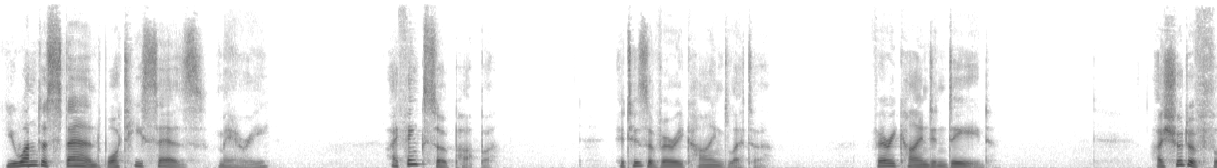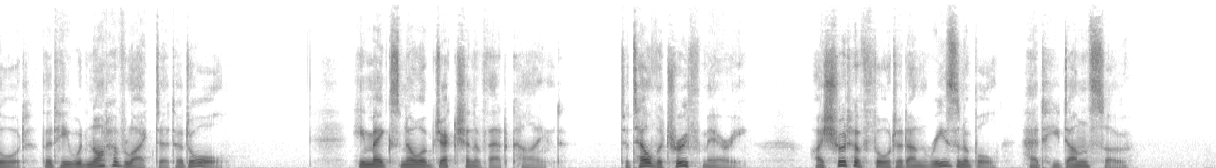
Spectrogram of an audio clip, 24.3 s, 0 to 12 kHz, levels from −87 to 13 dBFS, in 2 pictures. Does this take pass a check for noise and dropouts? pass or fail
pass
